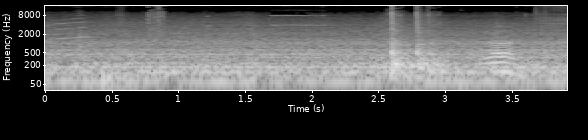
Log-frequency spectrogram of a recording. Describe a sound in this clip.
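A metal door swings shut with a thud.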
